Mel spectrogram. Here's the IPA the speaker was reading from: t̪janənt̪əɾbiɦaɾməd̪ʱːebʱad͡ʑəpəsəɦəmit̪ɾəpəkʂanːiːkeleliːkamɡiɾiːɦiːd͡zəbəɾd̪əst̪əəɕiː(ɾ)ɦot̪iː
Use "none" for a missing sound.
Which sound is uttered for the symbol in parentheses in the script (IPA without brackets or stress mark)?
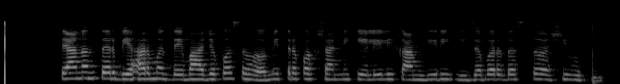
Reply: none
